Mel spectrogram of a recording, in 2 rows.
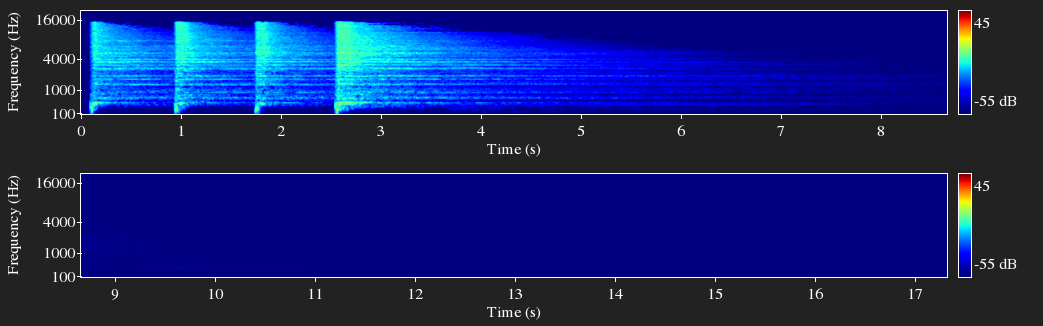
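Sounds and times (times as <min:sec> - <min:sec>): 
18-inch stadium medium cymbal pair: 0:00.1 - 0:07.4.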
